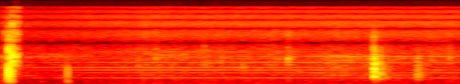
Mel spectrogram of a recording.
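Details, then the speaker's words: Ceiling fan in a furniture store, stuck and not turning despite attempts to free it; steady electrical hum with no blade whoosh, a few light taps, motor powered but seized. "Let's see if I can get it to move. I'm trying not to Poor thing. Nope, that's There's no hope for that one."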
